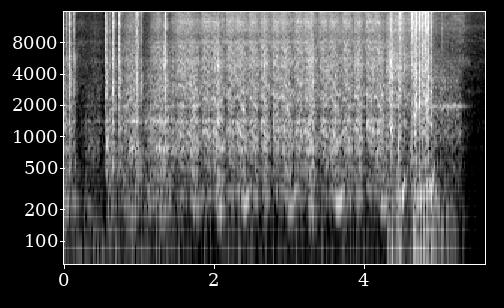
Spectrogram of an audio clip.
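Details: 1956 International R180 with a junkyard 454 V8, first start, open exhaust. Brief cranking, then the engine catches and runs loud and lumpy before shutoff. No smoke; sounds like it's hitting on all eight: normal start.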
